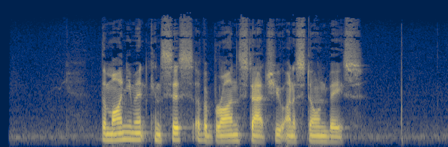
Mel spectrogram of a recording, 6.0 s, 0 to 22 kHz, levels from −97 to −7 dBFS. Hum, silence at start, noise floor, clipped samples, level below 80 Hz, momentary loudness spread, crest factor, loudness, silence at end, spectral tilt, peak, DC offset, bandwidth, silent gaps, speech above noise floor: none; 1.35 s; -58 dBFS; under 0.1%; -72 dBFS; 9 LU; 22 dB; -24 LUFS; 1.15 s; -5 dB/octave; -4 dBFS; under 0.1%; 15 kHz; none; 35 dB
